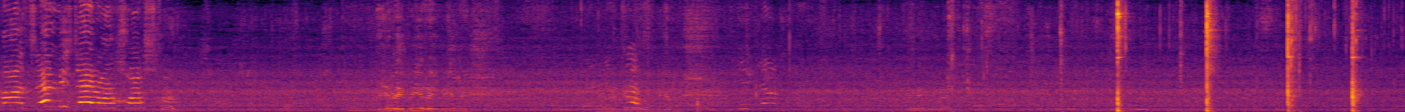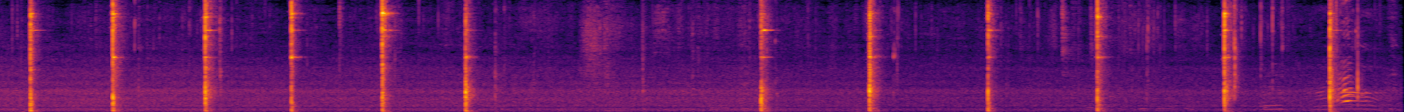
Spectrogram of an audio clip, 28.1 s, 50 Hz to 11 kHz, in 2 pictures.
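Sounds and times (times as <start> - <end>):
hammer blows: 17.0 - 17.2, 17.9 - 19.1.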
